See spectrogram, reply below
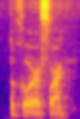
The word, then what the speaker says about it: Okorafor: Am I saying that right? – Okorafor. Yep.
